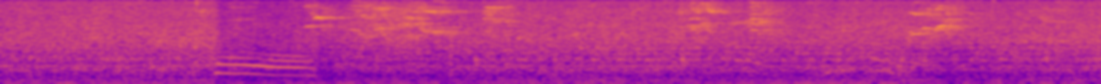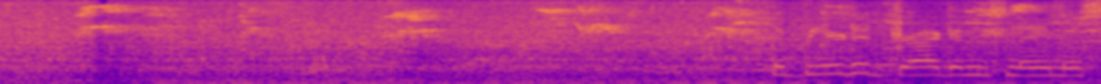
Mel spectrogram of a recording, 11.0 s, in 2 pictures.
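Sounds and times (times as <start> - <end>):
steady low hum: 0.0 - 11.0
small birds chirping: 1.0 - 11.0
faint background chatter: 6.8 - 11.0.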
